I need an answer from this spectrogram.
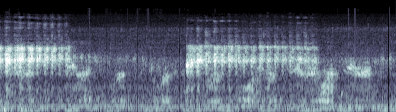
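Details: Nighttime pond frogs in chorus, loud grating trilled croaks opening and returning after a pause for nearly two seconds, with softer scattered croaks from other frogs filling the gaps.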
